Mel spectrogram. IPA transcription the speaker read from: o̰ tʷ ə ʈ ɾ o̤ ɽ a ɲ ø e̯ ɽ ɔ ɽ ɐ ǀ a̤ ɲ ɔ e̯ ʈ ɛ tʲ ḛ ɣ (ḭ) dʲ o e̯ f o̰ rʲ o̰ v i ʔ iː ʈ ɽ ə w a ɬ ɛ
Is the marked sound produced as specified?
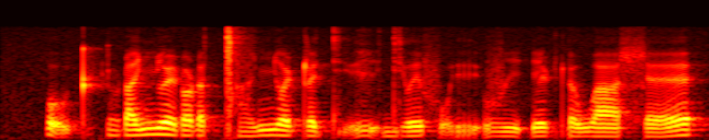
yes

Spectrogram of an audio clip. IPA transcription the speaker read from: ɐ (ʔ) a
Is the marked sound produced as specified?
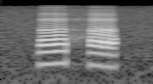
no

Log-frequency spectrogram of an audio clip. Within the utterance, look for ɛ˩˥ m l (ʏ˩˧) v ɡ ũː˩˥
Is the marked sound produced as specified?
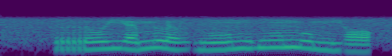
no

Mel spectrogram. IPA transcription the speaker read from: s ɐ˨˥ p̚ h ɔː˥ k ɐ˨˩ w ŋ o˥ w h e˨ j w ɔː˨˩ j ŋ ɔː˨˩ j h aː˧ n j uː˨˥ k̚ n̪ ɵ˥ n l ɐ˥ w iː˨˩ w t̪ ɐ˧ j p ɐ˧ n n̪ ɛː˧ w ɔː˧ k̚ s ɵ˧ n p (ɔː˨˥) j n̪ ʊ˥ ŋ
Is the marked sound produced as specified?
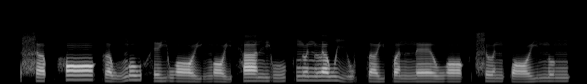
yes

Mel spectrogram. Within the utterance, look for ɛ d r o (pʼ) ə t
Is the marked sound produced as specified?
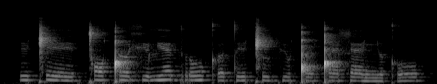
no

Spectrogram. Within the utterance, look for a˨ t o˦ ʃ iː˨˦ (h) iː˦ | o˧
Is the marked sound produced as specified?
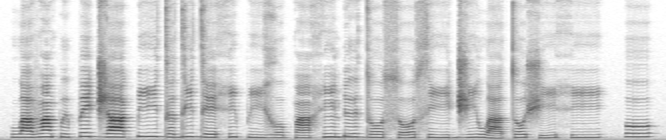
yes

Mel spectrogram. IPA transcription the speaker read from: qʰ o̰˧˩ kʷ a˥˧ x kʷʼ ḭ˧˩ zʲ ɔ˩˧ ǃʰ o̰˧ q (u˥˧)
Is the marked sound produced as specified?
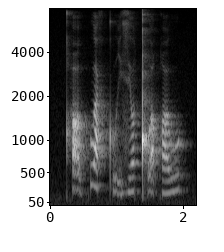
no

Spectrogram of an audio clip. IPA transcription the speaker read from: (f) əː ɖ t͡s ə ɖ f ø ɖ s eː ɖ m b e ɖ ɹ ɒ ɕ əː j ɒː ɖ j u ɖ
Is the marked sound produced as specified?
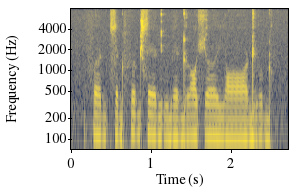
yes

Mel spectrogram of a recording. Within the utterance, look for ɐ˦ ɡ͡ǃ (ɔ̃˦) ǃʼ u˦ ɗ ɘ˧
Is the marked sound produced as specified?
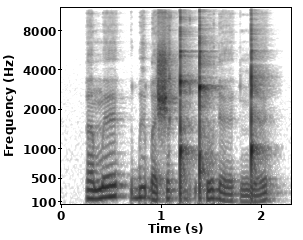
no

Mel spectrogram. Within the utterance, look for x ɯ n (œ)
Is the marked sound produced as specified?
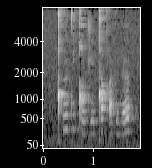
no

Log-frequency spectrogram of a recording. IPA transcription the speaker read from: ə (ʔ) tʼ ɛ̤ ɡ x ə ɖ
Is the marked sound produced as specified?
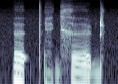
yes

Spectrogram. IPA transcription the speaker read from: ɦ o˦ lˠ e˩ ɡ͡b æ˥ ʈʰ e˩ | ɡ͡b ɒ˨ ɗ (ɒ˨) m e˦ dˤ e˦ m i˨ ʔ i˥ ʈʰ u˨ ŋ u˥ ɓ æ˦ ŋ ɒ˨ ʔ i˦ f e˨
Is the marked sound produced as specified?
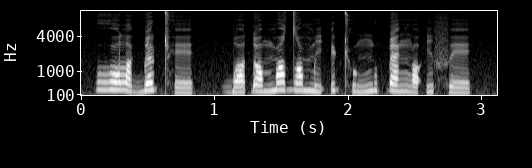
no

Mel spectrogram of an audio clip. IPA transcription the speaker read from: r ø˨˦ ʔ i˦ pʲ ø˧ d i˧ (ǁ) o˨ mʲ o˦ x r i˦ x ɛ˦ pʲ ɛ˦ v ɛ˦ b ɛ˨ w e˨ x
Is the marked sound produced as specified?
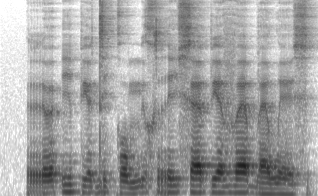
no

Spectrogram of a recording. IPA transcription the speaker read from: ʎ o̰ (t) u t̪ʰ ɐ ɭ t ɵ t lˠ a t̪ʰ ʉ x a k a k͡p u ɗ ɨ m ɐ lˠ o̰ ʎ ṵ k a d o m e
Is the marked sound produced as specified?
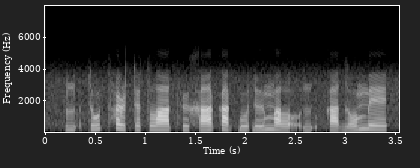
yes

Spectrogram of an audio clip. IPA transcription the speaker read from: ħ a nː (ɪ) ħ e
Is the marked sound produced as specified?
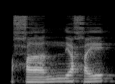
yes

